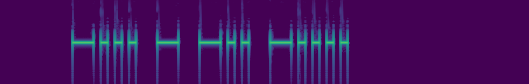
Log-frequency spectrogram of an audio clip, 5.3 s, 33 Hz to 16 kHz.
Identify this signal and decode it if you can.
Morse code, heard as a keyed tone, about 17 wpm, 700 Hz. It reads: BTD6
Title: All Cut Numbers - 4-Digit 17wpm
